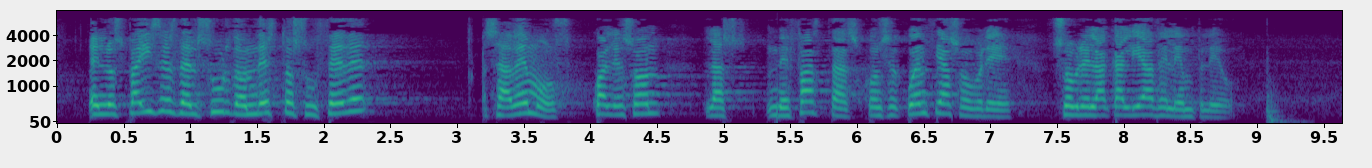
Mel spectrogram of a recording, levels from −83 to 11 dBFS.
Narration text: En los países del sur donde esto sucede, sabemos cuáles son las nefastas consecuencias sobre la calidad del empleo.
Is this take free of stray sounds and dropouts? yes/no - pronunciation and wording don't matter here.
no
